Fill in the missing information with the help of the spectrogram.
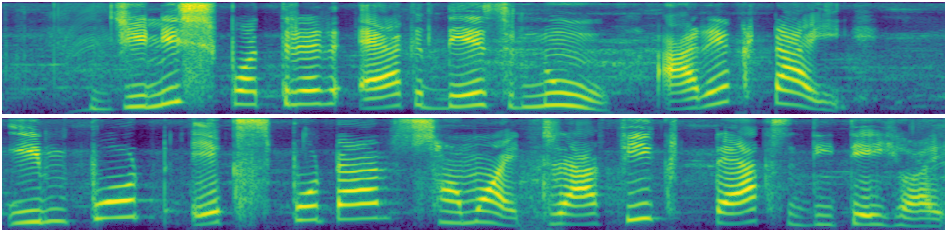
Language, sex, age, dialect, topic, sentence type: Bengali, female, 18-24, Western, banking, statement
